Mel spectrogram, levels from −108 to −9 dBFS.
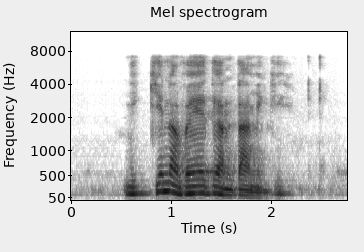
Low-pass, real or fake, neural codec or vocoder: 7.2 kHz; fake; codec, 16 kHz, 8 kbps, FunCodec, trained on LibriTTS, 25 frames a second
